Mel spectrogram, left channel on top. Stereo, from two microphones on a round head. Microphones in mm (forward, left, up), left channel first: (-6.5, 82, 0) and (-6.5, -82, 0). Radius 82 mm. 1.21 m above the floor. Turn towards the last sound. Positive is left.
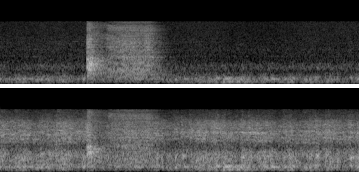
turn(degrees=10)  # may be behind; listen again after turning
